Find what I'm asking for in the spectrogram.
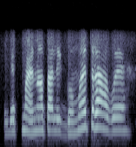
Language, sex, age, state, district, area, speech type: Maithili, female, 45-60, Bihar, Araria, rural, conversation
